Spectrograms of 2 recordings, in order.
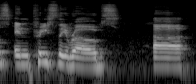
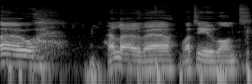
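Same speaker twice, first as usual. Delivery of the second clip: put-on very low, deep, scornful, sneering old elf voice; 7 semitones lower than usual. Voicing a stall keeper turning to greet the player's character, sneering elf voice. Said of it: "kind of sneering elf".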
